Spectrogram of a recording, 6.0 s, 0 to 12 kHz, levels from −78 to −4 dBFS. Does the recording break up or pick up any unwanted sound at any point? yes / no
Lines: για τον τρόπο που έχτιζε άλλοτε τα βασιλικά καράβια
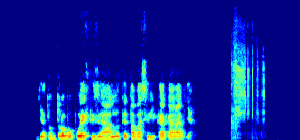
yes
